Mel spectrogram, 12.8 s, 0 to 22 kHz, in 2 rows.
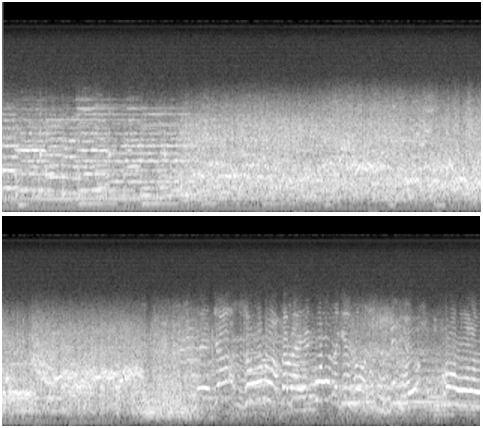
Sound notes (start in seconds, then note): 2.0 loud tyre screeching; 8.5 Angrily yelling in Italian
